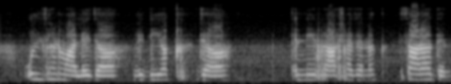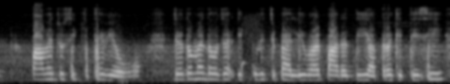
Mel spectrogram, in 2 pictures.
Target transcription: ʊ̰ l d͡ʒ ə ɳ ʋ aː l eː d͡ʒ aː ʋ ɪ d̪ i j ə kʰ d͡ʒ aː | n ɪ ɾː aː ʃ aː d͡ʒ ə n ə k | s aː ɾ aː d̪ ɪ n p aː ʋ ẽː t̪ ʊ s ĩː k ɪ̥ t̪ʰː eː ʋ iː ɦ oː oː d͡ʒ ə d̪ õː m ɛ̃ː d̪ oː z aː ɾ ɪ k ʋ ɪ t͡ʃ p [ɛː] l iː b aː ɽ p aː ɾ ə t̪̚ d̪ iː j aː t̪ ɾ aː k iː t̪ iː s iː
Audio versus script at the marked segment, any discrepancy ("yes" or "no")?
no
